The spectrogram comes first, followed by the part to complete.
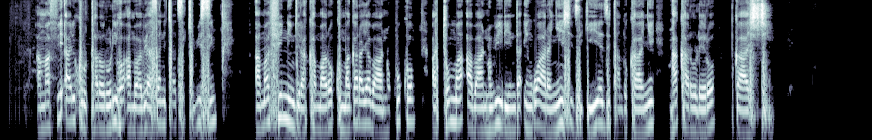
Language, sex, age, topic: Rundi, male, 18-24, agriculture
